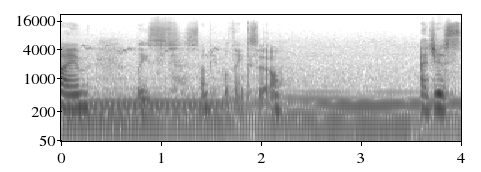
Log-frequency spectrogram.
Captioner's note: under breath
